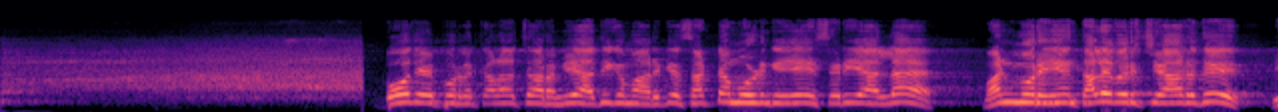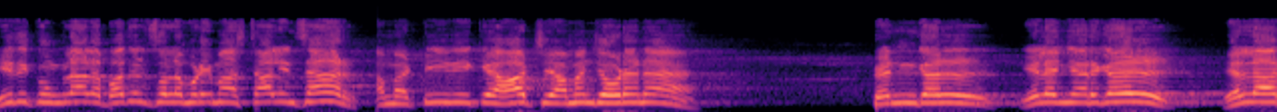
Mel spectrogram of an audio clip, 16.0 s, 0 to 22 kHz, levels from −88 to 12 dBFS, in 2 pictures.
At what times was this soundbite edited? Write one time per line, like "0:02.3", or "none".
0:02.2
0:10.3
